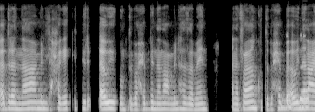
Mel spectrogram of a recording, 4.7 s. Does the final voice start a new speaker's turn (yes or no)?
no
